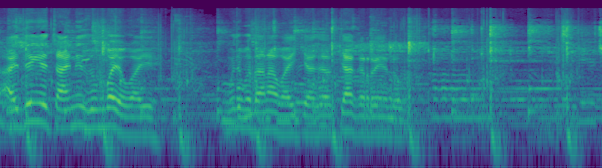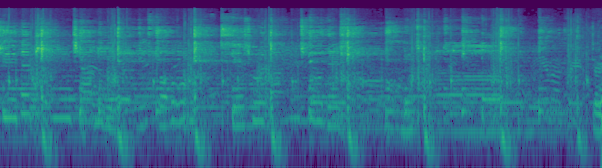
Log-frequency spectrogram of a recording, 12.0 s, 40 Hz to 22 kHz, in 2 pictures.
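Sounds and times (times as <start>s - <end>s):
upbeat dance music: 0.0s - 12.0s.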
